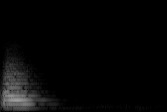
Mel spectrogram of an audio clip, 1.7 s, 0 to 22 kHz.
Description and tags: One-shot from Versilian Studios Chamber Orchestra 2: Community Edition sampling project.
Instrument family: Brass
Instrument: F Horn
Articulation: staccato
Note: D3
Midi note: 50
Midi velocity (center): 42063
Microphone: 2x Rode NT1-A spaced pair, 1 AT Pro 37 overhead, 1 sE2200aII close
Performer: M. Oprean
single-note, vsco-2, midi-velocity-105, multisample, f-horn, midi-note-50, staccato, brass, d3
